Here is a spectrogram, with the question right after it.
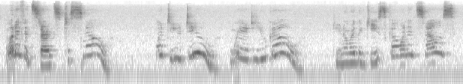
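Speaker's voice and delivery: high, lilting picture-book question; reading to children. A narrator's reading. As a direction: ask the children with high, wondering pitch.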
